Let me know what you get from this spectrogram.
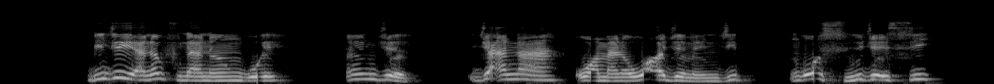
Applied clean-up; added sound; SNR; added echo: none; none; none; none.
